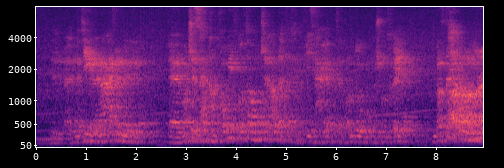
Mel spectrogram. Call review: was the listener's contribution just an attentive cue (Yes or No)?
Yes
